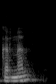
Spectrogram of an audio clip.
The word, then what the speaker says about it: Colonel: अगला वर्ड है बोला जाएगा कर्नल, लेकिन स्पेलिंग जो होती है COLONEL, और लिखते टाइम भी आपको कर्नल ही लिखना है, कर्नल, कर्नल कैपिटल आता है, ठीक है।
